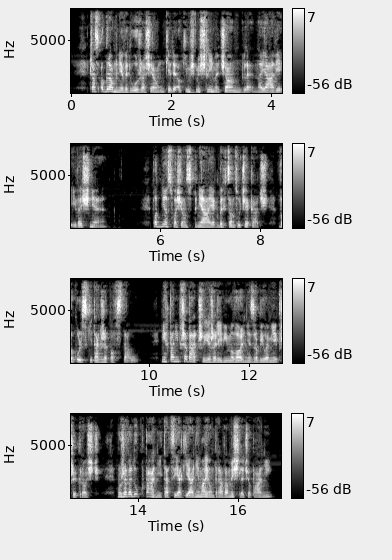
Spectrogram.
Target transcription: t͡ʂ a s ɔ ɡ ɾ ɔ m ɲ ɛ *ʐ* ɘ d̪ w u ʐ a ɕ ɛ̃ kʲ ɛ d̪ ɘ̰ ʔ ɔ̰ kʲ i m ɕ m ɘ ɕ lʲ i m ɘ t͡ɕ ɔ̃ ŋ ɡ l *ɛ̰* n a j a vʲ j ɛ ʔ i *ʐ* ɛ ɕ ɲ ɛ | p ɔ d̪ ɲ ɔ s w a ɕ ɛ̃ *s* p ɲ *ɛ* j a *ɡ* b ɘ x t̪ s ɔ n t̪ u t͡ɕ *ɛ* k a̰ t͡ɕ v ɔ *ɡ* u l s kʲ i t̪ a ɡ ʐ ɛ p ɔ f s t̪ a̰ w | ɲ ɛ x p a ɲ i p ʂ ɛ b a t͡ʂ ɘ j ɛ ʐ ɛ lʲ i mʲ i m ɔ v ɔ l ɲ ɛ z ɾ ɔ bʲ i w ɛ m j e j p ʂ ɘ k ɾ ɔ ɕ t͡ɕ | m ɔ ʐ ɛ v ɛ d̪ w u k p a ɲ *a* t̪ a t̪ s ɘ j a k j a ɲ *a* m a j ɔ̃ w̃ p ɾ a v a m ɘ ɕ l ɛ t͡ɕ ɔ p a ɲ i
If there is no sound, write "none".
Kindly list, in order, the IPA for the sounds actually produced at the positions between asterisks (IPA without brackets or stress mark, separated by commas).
v, ɛ̰, v, s, a, ɡ, ɛ, k, i, ɛ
